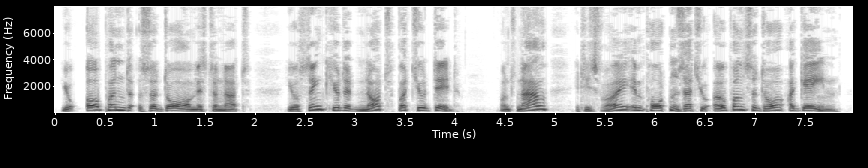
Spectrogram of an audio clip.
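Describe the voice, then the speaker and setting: A man's voice: a little high, big pitch swings, normal speed, husky, no room sound, pitched above the performer's own voice. A man voicing an insistent analyst persona in an audiobook, formal and clinical. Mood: coaxing, firm. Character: insistent, probing male analyst persona of a hypnotised creature.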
